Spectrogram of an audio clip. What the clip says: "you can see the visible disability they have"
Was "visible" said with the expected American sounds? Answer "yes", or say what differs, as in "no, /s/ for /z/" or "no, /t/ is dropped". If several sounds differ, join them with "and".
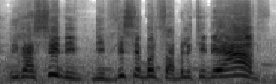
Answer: no, /s/ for /z/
